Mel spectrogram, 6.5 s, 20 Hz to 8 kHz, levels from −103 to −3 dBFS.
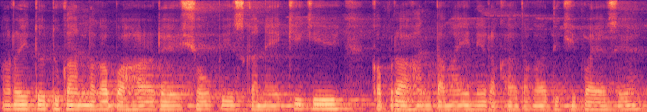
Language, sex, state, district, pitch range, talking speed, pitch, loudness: Nagamese, male, Nagaland, Dimapur, 100-105 Hz, 130 wpm, 105 Hz, -17 LUFS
